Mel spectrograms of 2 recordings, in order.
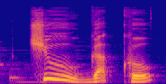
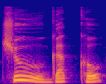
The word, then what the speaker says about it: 中学校: gacko pour l'école primaire et chouga quo pour le collège tchouga quo pour le collège comme tchou tchou comme chugoku comme la langue jab chinoise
